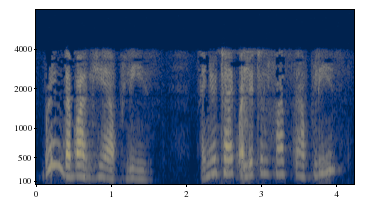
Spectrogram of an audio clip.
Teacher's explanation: You'll notice that my voice is a bit higher, more strung out. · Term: polite request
